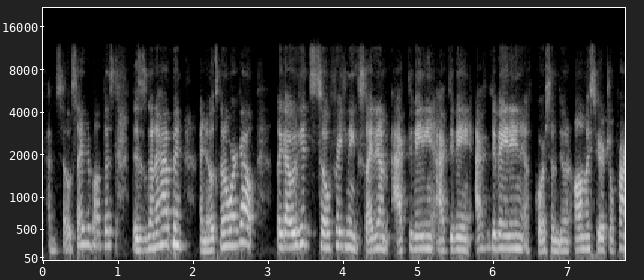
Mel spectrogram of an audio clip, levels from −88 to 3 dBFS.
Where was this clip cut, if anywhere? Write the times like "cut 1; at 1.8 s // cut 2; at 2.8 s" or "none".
none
